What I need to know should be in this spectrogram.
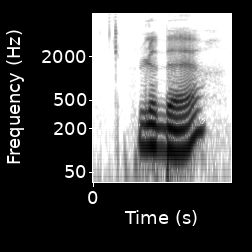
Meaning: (noun) butter; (verb) inflection of beurrer: 1. first/third-person singular present indicative/subjunctive 2. second-person singular imperative
- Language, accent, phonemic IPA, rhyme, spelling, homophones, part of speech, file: French, France, /bœʁ/, -œʁ, beurre, beur / beurs / beurrent / beurres, noun / verb, Fr-beurre.ogg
